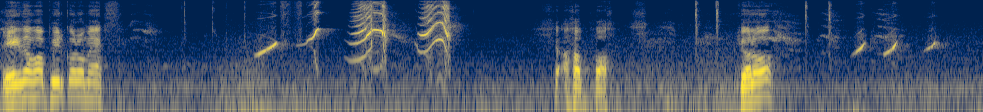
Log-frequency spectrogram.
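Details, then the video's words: Green ringneck parrot having fun on a wall, talking in Urdu and Hindi, mixes voice-like choppy syllables with rising whistled chirps and harsh wavering squawks, with pauses between bursts. "Talking Parrot Speaking On Wall In Urdu Hindi | Cute Ringneck Green Parrot Having Fun On Wall"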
